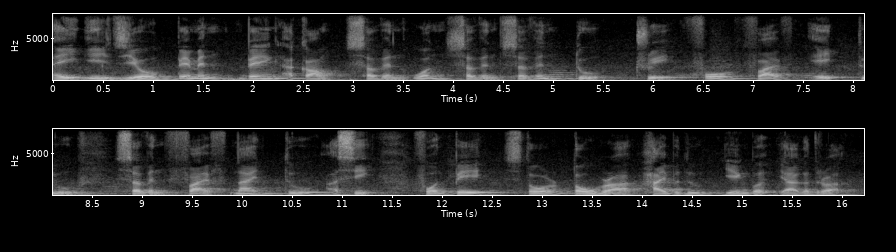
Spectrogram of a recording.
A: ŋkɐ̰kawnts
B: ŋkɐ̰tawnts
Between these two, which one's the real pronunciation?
A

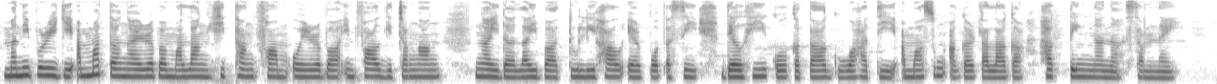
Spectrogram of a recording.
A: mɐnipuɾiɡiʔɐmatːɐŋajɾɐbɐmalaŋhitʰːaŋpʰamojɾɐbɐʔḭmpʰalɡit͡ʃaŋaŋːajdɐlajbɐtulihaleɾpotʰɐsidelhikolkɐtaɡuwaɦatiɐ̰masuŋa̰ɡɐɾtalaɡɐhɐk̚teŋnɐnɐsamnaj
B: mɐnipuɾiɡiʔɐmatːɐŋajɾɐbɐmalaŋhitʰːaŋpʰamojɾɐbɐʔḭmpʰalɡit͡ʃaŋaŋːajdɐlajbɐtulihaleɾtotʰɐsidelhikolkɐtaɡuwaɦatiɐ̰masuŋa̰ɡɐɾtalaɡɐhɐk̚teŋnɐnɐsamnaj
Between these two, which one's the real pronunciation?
A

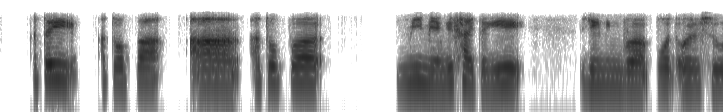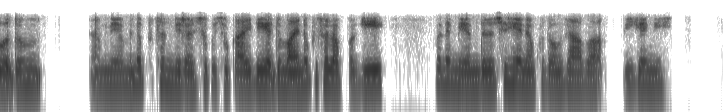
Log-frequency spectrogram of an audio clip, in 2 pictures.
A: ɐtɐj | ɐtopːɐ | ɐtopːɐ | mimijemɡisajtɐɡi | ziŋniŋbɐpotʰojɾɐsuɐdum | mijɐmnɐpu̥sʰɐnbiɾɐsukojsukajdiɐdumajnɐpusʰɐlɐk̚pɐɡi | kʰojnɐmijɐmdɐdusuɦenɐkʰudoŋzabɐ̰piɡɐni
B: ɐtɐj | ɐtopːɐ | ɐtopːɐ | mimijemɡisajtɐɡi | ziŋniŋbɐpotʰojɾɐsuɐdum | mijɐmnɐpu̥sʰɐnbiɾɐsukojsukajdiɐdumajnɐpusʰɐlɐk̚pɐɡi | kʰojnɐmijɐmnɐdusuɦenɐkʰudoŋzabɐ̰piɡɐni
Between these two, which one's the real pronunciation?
A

